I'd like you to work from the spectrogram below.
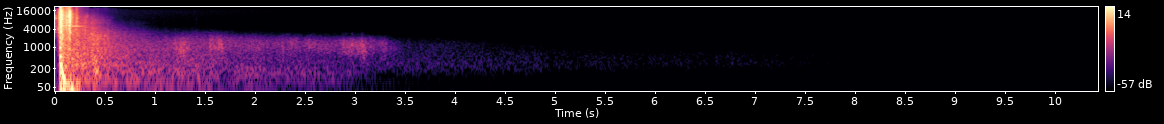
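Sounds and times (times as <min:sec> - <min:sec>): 
M4A1 rifle muzzle gunshot: 0:00.0 - 0:03.3.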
